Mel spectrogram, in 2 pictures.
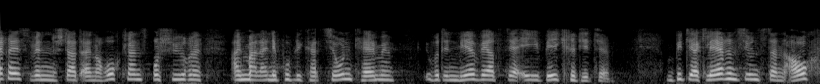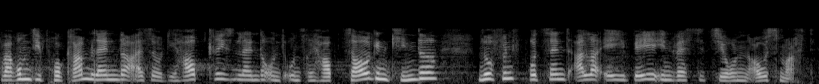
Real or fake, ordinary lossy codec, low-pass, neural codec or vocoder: fake; none; 5.4 kHz; vocoder, 22.05 kHz, 80 mel bands, WaveNeXt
